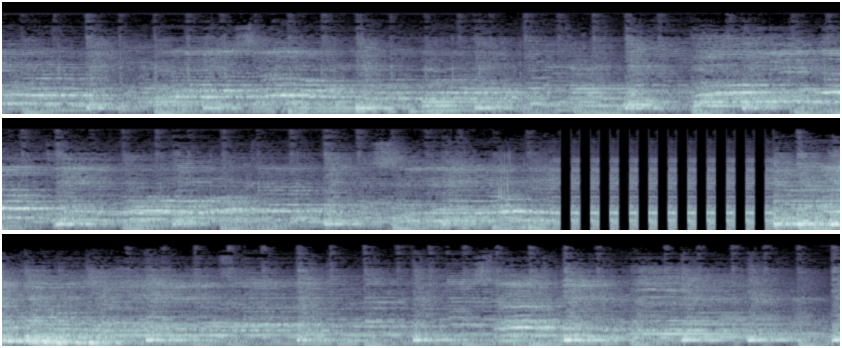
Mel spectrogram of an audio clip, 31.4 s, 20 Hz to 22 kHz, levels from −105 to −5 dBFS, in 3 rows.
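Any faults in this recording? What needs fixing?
From 17.45 to 20.12 s there is a stutter with silent gaps: a 107 ms burst repeats 11 times, each followed by about 136 ms of digital silence, likely a stalled stream replaying its last buffer. Larger playback buffering and underrun handling that conceals gaps, rather than replaying stale fragments, would prevent it.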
